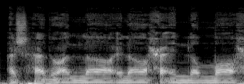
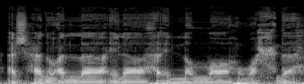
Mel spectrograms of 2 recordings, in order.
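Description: First: اله with a throaty ḥ in place of h; اله with a pharyngeal ḥ; wrong throaty ḥ. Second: اله with a light Persian h; اله with an ordinary h; soft h. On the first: Retold or imitated. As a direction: imitate saying اله with a tight throat ḥ. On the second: Shown as a demonstration.

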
